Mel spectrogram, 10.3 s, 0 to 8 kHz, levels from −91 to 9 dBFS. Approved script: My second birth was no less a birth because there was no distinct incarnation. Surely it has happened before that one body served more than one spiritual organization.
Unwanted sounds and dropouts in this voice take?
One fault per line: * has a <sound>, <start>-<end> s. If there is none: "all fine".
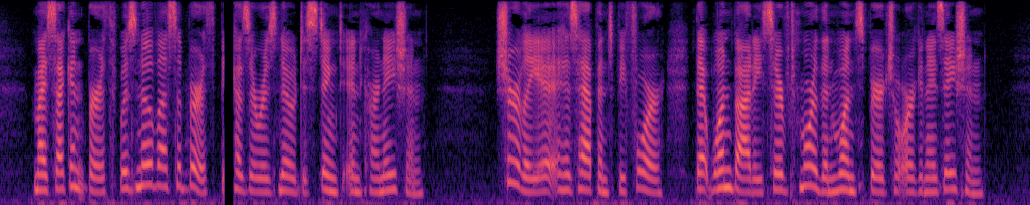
* has a dropout, 2.2-2.3 s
